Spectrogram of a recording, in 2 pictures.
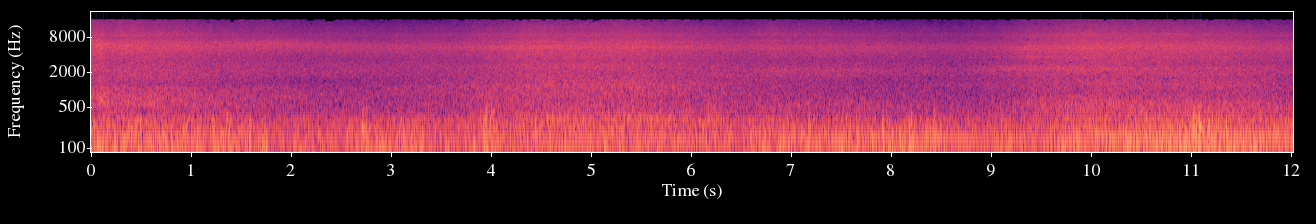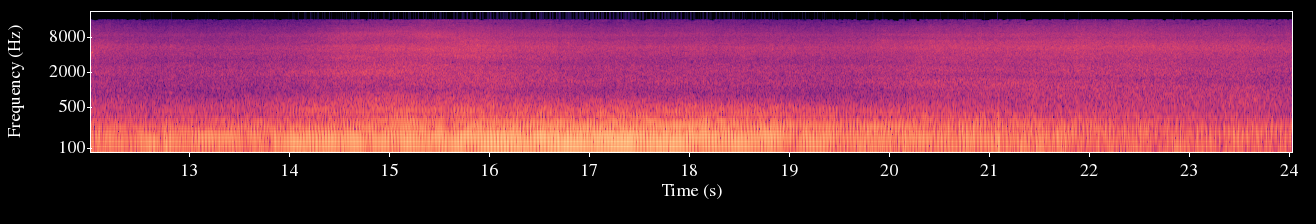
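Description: Sea waves breaking and washing over a rocky shore, a steady surf noise that swells in hissing surges every few seconds. Wind buffets the microphone, and a low rumble builds to the loudest point about two-thirds of the way through.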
